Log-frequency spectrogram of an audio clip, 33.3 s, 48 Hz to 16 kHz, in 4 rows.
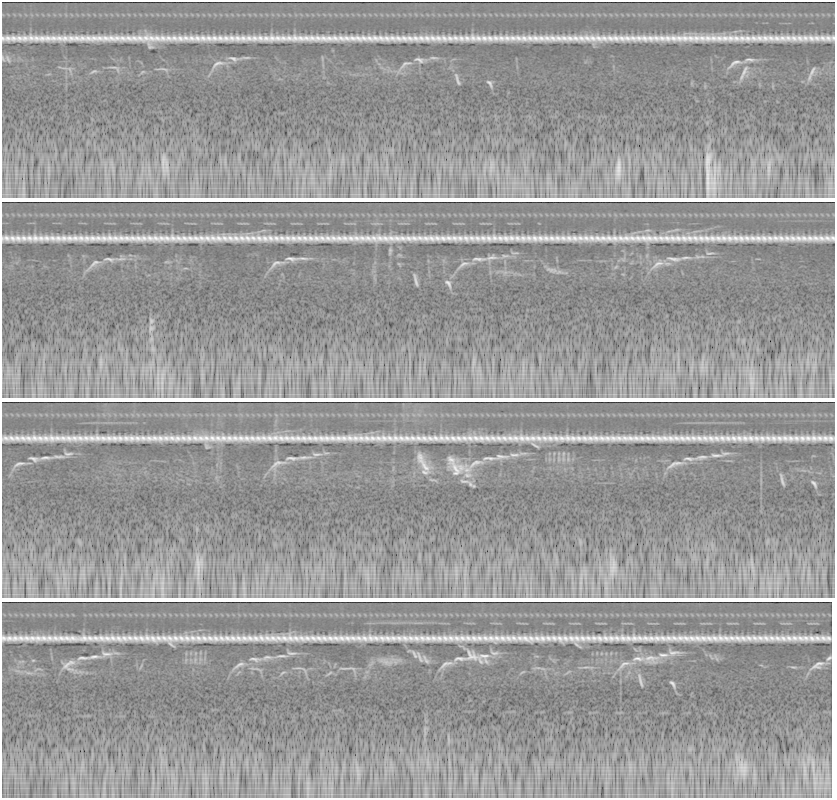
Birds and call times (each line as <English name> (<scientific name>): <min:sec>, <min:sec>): Red-backed Scrub-Robin (Cercotrichas leucophrys): 0:04.2, 0:09.3, 0:13.2, 0:17.1, 0:21.7, 0:25.9, 0:31.5
Red-cheeked Cordonbleu (Uraeginthus bengalus): 0:15.0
